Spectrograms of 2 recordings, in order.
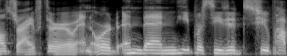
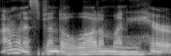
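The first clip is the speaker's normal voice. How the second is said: low, put-on sensual, seductive voice; 4 semitones lower than usual. Retelling what an entitled man said walking into a camping store, imitating someone sounding sensual. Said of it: "That sounded sensual".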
